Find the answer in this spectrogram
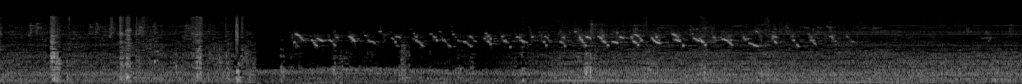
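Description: A bird calling in a fast run of short, high chirps, starting a few seconds in and going on for about six seconds. A few sharp taps come before it.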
